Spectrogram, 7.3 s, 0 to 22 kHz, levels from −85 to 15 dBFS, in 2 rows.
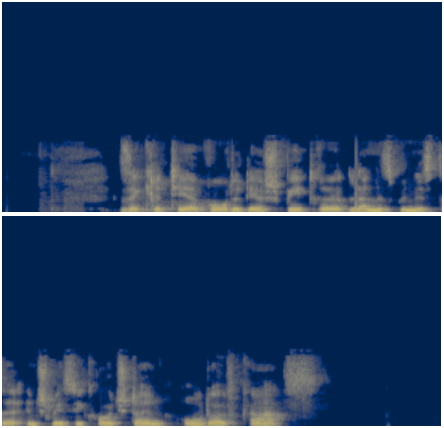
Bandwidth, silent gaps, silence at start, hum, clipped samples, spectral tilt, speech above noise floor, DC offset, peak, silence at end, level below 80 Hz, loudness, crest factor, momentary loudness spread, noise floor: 7.8 kHz; none; 1 s; none; under 0.1%; -5 dB/octave; 61 dB; under 0.1%; -2 dBFS; 1.05 s; -52 dBFS; -15 LUFS; 14 dB; 6 LU; -75 dBFS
